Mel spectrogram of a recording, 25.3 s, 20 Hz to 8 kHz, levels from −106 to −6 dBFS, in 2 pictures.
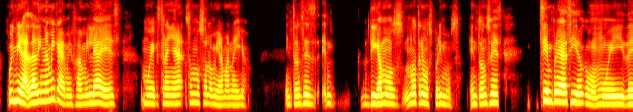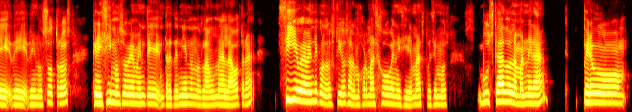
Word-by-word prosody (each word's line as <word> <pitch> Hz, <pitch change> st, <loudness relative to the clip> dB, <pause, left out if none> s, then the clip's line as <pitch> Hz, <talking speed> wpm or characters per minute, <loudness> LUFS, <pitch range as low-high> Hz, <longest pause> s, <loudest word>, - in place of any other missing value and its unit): Pues 230 Hz, +2 st, -1 dB
mira, 220 Hz, -6 st, +7 dB
la 195 Hz, +1 st, +6 dB
dinámica 230 Hz, +2 st, +1 dB
de 175 Hz, -, +1 dB
mi 170 Hz, 0 st, -6 dB
familia 175 Hz, +3 st, 0 dB
es 165 Hz, 0 st, -3 dB, 0.4 s
muy 180 Hz, -1 st, -4 dB
extraña, 175 Hz, +1 st, -3 dB
somos 200 Hz, -1 st, -7 dB
solo 180 Hz, -3 st, -6 dB
mi 160 Hz, -2 st, -5 dB
hermana 155 Hz, +1 st, -5 dB
y 150 Hz, -, -7 dB
yo. 155 Hz, -, -11 dB, 0.8 s
Entonces, 165 Hz, +2 st, -4 dB
en 180 Hz, 0 st, -11 dB, 0.5 s
digamos, 175 Hz, 0 st, 0 dB
no 190 Hz, +2 st, -2 dB
tenemos 190 Hz, -3 st, -2 dB
primos. 175 Hz, -2 st, -8 dB, 0.2 s
Entonces, 175 Hz, +4 st, -2 dB, 0.8 s
siempre 225 Hz, -2 st, +5 dB
ha 200 Hz, -, +8 dB
sido 200 Hz, -2 st, 0 dB
como 165 Hz, -6 st, -3 dB
muy 165 Hz, +1 st, 0 dB
de 160 Hz, -1 st, 0 dB
de 155 Hz, -2 st, -3 dB
de 160 Hz, 0 st, -5 dB
nosotros. 190 Hz, +5 st, -3 dB, 0.4 s
Crecimos 195 Hz, +1 st, +2 dB
obviamente, 180 Hz, -2 st, 0 dB
entreteniéndonos 155 Hz, +1 st, -3 dB
la 150 Hz, -1 st, -1 dB
una 160 Hz, +1 st, -3 dB
a -, -, +1 dB
la 150 Hz, -1 st, 0 dB
otra. 170 Hz, +3 st, -5 dB, 0.5 s
Sí, 260 Hz, -1 st, +4 dB
obviamente, 225 Hz, -1 st, +6 dB
con 195 Hz, -5 st, -1 dB
los 165 Hz, 0 st, -5 dB
tíos 190 Hz, -1 st, -3 dB
a 180 Hz, -, 0 dB
lo 160 Hz, -, -5 dB
mejor 165 Hz, +2 st, -6 dB
más 170 Hz, 0 st, -3 dB
jóvenes 175 Hz, -4 st, -3 dB
y 150 Hz, -, -6 dB
demás, 160 Hz, +3 st, -4 dB
pues, 155 Hz, 0 st, -10 dB
hemos 160 Hz, 0 st, -6 dB, 0.6 s
buscado 215 Hz, +1 st, +4 dB
la 195 Hz, -3 st, +5 dB
manera, 180 Hz, +3 st, 0 dB, 0.8 s
pero, 195 Hz, -2 st, +3 dB
175 Hz, 135 wpm, -20 LUFS, 165-195 Hz, 0.8 s, ha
